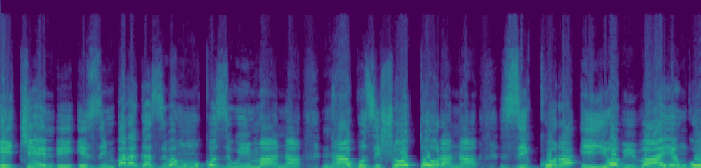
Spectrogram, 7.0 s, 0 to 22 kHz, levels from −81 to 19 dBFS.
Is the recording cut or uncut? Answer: uncut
